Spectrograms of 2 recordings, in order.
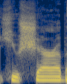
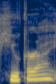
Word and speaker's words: Heuchera: So some people will pronounce it Heuchera, but it's Heuchera, H-E-U-C-H-E-R-A.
